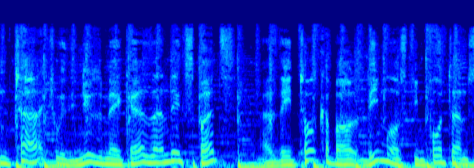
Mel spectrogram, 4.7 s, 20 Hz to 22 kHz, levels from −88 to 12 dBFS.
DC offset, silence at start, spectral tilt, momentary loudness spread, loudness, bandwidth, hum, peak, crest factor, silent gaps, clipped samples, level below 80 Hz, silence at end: under 0.1%; 0 s; -5 dB/octave; 3 LU; -39 LUFS; 12.5 kHz; none; -24 dBFS; 14 dB; none; under 0.1%; -46 dBFS; 0 s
